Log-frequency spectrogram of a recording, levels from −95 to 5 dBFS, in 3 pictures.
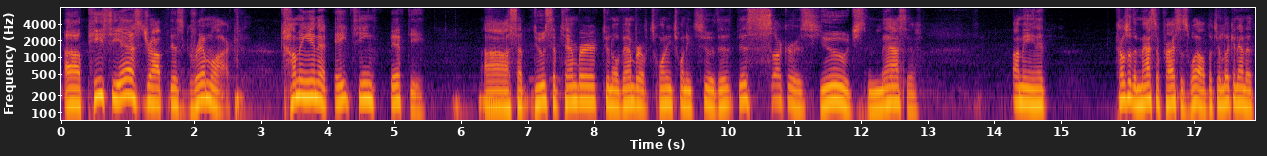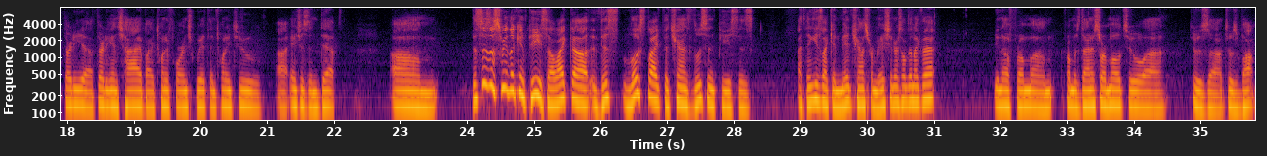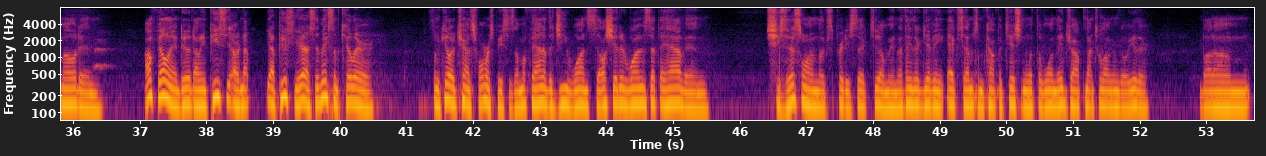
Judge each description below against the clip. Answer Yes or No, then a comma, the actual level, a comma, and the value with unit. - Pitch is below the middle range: Yes, low, 130 Hz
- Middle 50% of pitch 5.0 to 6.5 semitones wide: No, average, 3.2 semitones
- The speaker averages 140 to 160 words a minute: No, average, 175 wpm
